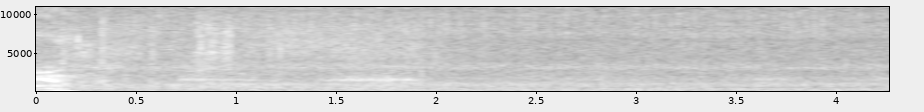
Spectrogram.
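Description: Steady low outdoor background rumble with no distinct event, and two faint short high tones in the first two seconds.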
